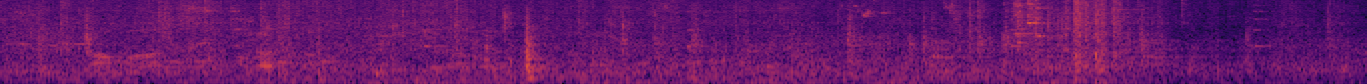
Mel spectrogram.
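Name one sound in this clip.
Clothing rustles as people push past each other.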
